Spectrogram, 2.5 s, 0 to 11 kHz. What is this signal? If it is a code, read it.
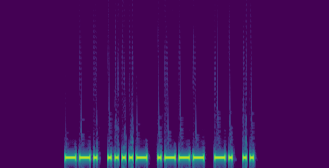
Morse code, heard as a keyed tone, about 46 wpm, 700 Hz. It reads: G4JNI
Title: DXCC-100 Call Signs - 5 Characters - 45wpm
